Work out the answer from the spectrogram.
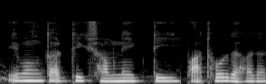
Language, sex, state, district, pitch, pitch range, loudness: Bengali, male, West Bengal, Kolkata, 155 Hz, 150-170 Hz, -16 LUFS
